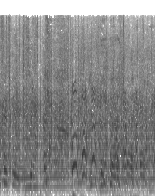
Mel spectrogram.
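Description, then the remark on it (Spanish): Farewell applause: a steady wash of many hands clapping for about three seconds, with excited voices calling out and cheering over the top. “yo las felicito a todas y yo creo que nos merecemos un aplauso de despedida.”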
